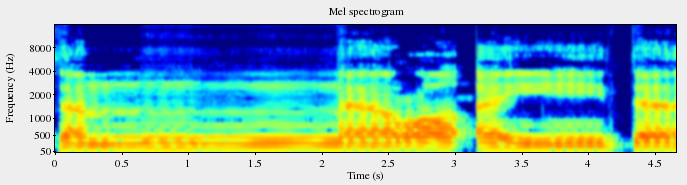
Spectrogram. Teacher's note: सा को बारीक करके पढ़ेंगे और सा को आगे मीम से मिलाएंगे, इसलिए कि मीम पर तशदीद है।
